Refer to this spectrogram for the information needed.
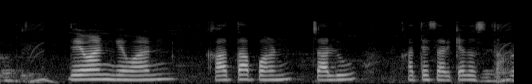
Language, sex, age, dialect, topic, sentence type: Marathi, female, 18-24, Southern Konkan, banking, statement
